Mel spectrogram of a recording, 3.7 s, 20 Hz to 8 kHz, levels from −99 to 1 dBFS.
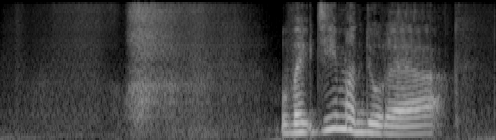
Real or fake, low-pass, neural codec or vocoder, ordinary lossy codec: fake; 7.2 kHz; codec, 16 kHz in and 24 kHz out, 0.4 kbps, LongCat-Audio-Codec, fine tuned four codebook decoder; none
